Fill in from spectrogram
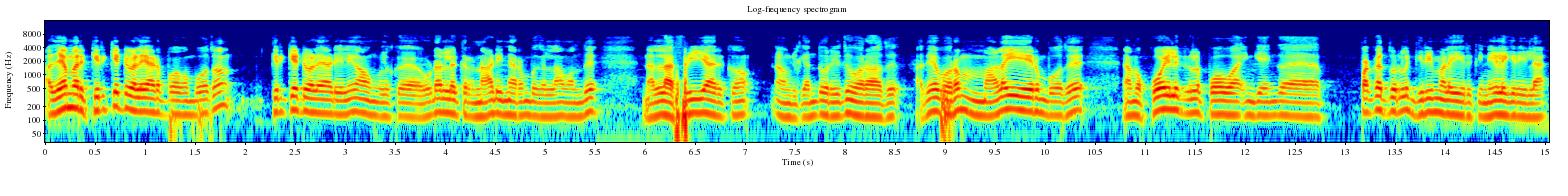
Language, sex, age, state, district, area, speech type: Tamil, male, 45-60, Tamil Nadu, Coimbatore, rural, spontaneous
